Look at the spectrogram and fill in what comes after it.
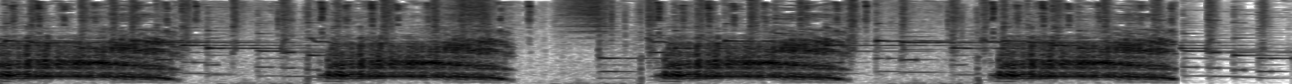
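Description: Camel bellowing four times, each a throaty call of just over a second, repeating about every two and a half seconds over light background music.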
